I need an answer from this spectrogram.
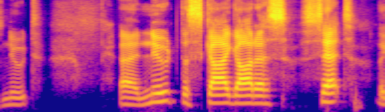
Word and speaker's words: Nut: And I know it looks like nut, but it's pronounced newt.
